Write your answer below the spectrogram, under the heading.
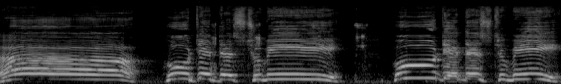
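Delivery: shrill, pained, very high screaming with drawn-out ah. Game master voicing a character walking around the room, screaming and yelling. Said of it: "So he just screaming".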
